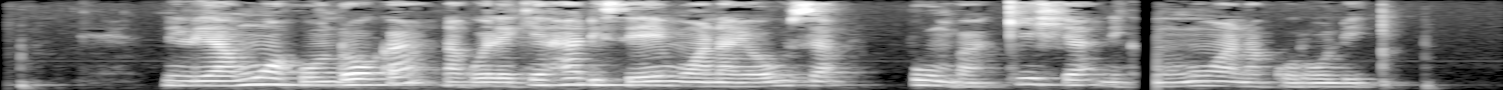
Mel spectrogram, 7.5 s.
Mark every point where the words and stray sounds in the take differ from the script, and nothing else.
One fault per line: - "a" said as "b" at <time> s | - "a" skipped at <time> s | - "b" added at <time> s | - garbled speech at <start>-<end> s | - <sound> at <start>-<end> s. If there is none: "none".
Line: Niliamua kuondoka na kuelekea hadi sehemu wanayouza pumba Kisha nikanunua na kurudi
- dropout at 5.7-5.8 s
